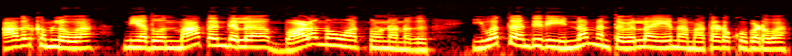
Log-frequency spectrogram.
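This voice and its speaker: Actor as a firm North Karnataka village elder, high and quick, tinny dry sound. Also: male voice, no room sound, lightly acted. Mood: soothing. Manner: firm, scolding, then soothing. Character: stern but caring village father-in-law. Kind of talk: village comedy drama acting.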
